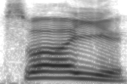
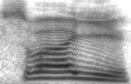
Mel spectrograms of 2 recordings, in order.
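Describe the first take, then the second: First: The v sound is soft, barely heard. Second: The v sound is soft, barely heard.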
